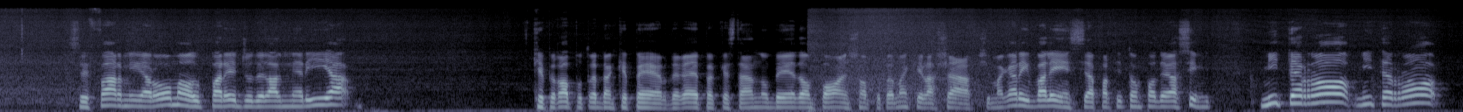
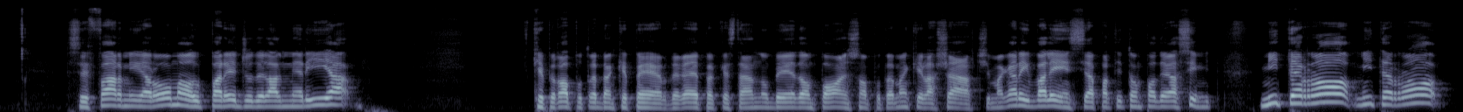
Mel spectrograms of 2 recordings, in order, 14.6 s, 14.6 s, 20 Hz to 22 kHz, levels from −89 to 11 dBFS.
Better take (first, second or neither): second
